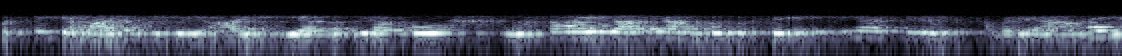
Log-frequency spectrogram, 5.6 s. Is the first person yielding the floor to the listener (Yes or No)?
Yes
